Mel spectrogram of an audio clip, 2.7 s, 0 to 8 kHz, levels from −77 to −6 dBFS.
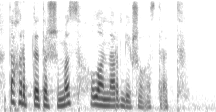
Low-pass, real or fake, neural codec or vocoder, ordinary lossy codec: none; real; none; none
